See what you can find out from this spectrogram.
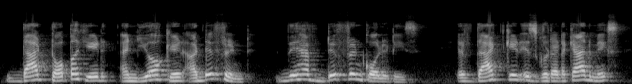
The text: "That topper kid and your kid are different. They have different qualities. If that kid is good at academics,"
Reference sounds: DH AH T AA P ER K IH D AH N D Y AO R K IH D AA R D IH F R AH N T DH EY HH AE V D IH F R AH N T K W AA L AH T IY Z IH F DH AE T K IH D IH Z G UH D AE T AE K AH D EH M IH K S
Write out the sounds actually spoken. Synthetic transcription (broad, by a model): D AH T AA P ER K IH D AH N D Y AO R K IH D AA R D IH F R AH N T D EY HH AE V D IH F R AH N T K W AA L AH T IY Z IH F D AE T K IH D IH Z G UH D AE T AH K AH D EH M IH K S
